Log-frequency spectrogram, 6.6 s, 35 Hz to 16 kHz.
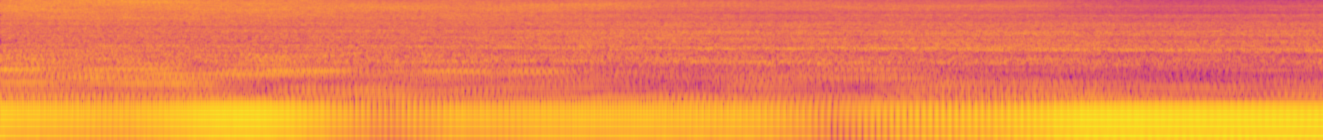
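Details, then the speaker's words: Aston Martin V12-swapped Foxbody Mustang on a dyno, getting warm, full-throttle tuning pull: loud engine climbs, then sags and holds flat in repeated surges instead of pulling through; suspected soft limiter or safety cut, unconfirmed. Power cut at full throttle. "All right, so the Mustang is hitting like kind of a brick wall in the tune anytime he's full throttle. If he's trying to like power through it and whatever, you can hear it. It's like some kind of either soft limiter or safety"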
